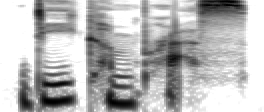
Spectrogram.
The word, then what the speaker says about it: decompress: Notice the stress on the last syllable. Decompress.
